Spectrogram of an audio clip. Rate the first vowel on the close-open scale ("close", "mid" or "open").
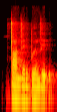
mid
